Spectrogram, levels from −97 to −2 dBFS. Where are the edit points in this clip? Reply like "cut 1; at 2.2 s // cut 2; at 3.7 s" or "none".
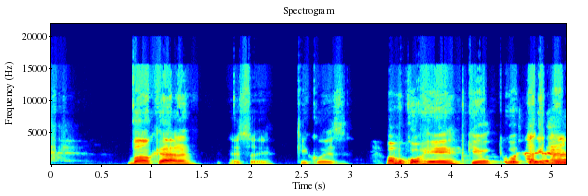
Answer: cut 1; at 4.1 s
